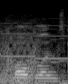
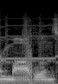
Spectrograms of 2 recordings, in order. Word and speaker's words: Moblin: Moblins, but I don't have the best track record with pronouncing things in Zelda games correctly. So I think they really are Moblins, kind of like goblins, but I've been saying Moblins all my life, so.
